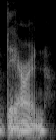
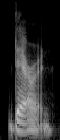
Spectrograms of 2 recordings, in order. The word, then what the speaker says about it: Darin: Is it Darin or Darren? Darin.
